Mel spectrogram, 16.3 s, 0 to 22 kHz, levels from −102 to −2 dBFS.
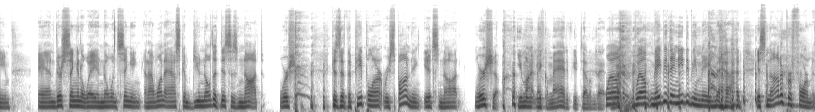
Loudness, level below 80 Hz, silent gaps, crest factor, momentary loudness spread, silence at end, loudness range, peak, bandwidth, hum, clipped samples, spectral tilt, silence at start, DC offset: -33 LUFS; -56 dBFS; none; 18 dB; 11 LU; 0 s; 5 LU; -14 dBFS; 16 kHz; none; under 0.1%; -6 dB/octave; 0 s; under 0.1%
